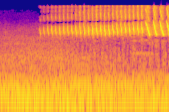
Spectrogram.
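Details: Canary song meant for teaching young birds and readying females to breed: after a quiet start, a fast high buzzy trill of rapid notes begins and speeds up, with faint low background hum.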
